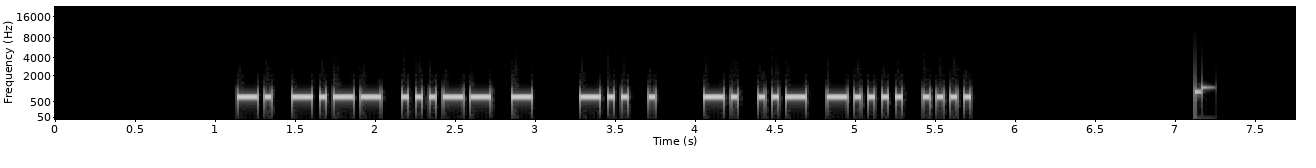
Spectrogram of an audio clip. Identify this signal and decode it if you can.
Morse code, heard as a keyed tone, about 28 wpm, 700 Hz. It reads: NY3T DE NU6H
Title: USA Callsign DE Callsign - 4 Characters - 28wpm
